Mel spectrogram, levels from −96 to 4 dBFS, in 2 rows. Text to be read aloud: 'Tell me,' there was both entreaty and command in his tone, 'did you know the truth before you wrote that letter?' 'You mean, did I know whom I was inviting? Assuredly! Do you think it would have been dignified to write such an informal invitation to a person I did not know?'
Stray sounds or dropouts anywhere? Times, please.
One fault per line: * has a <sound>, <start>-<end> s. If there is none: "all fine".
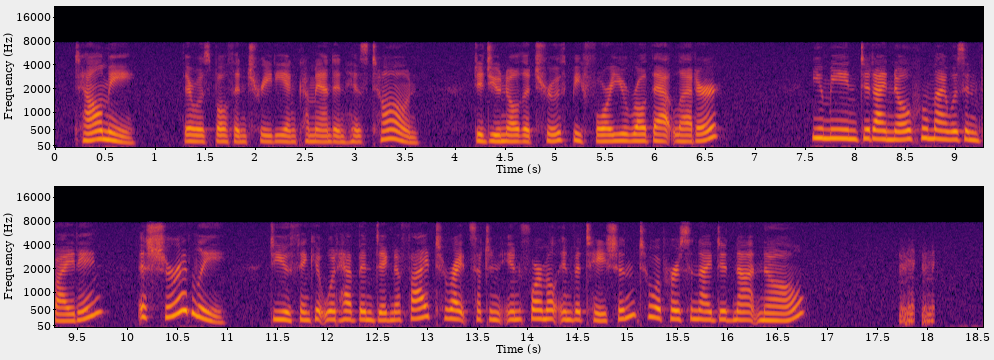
* has a laugh, 17.7-18.1 s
